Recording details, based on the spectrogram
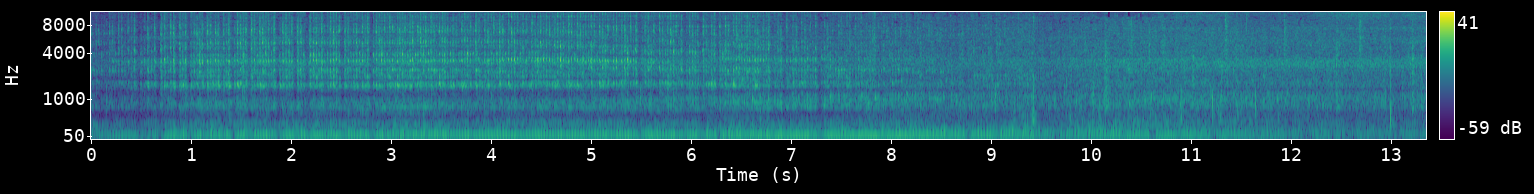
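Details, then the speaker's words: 1973 Ford Mustang V8 after fitting single-wire distributor, new plug wires, spark plugs and carburetor; deep steady rumble holding even, no misfires or stumbles; normal running. "sounds good single wire distributor plug wires new spark plug and carburetor now she runs good"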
